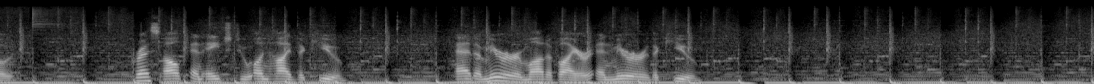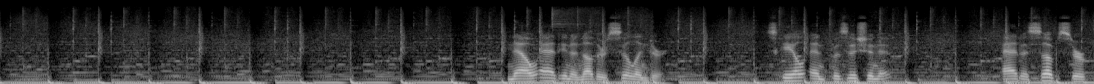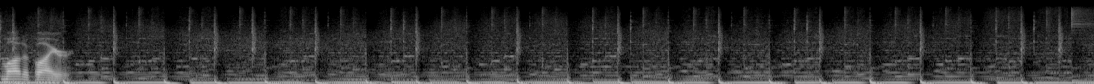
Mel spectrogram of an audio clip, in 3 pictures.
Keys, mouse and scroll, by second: 2.0 alt+h, 3.3 click, 4.2 middle click, 4.7-6.9 scroll up 4, 6.9 click, 7.3 click, 10.8 click, 11.3 scroll down 4, 11.5 middle click, 13.1 middle click, 14.2 middle click, 15.5-15.8 scroll down 1, 15.5 KP_1, 15.8 middle click, 16.4 shift+a, 18.1 KP_7, 18.7 g, 21.1 s, 22.6 click, 23.5 s, 24.2 middle click, 24.8 KP_1, 25.0-25.6 scroll down 3, 25.2 click, 25.6 s, 26.6 middle click, 26.8-27.3 scroll up 4, 27.8 KP_1, 28.0-29.2 scroll up 4, 28.1 shift+middle click, 28.8 shift+middle click, 29.2 click, 29.5 g, 30.3 scroll up 1, 32.6 middle click.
